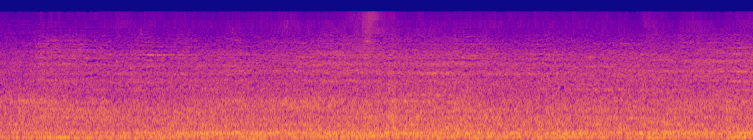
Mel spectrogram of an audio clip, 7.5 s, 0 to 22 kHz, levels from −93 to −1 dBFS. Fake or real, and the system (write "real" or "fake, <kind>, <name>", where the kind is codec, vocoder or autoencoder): real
